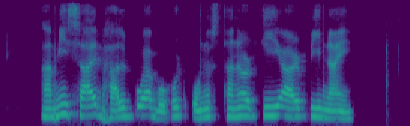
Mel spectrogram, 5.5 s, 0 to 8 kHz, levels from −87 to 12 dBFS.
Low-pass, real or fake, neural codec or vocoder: 7.2 kHz; fake; autoencoder, 48 kHz, 32 numbers a frame, DAC-VAE, trained on Japanese speech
